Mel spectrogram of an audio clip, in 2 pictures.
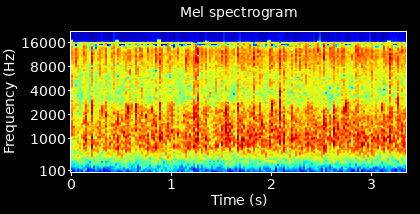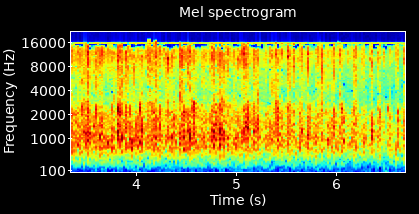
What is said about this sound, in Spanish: ¿Cuántos dicen gloria a Dios? Dele un fuerte aplauso a Cristo.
